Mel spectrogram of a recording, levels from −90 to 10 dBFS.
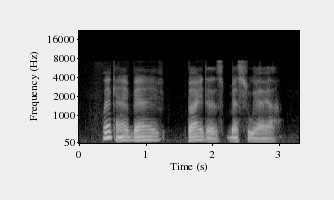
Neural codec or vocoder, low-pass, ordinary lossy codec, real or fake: none; 7.2 kHz; none; real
